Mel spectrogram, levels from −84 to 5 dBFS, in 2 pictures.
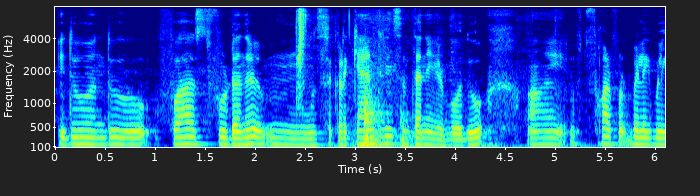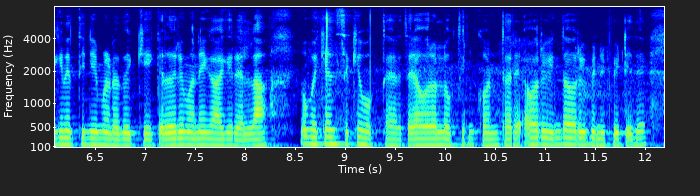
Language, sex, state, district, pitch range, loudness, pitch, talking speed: Kannada, male, Karnataka, Dharwad, 130-145 Hz, -33 LUFS, 135 Hz, 145 wpm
